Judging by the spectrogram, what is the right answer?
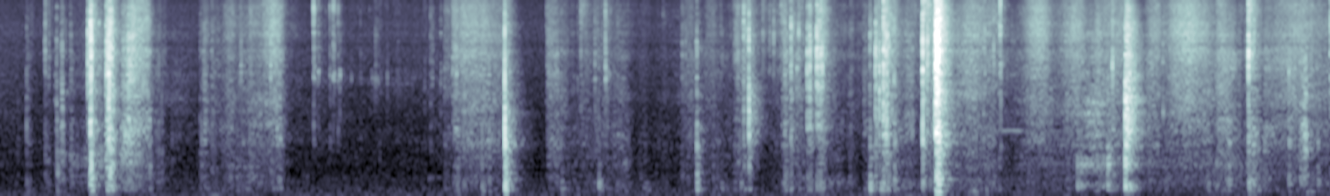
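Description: Packing tape on a cardboard box being cut with scissors, then the box pulled open: irregular scraping, tearing and cardboard rustles broken by sharp clicks and knocks.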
